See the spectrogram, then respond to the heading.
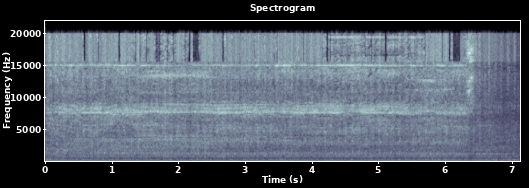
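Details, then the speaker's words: International Loadstar, idling with a vacuum line opened during a brake vacuum check: a steady low idle with a hissing suck and a slightly uneven beat. There is good suction, so this line is not the problem; idle drops back when it is reconnected. "Just got her fired up and I can hear it sucking already."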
